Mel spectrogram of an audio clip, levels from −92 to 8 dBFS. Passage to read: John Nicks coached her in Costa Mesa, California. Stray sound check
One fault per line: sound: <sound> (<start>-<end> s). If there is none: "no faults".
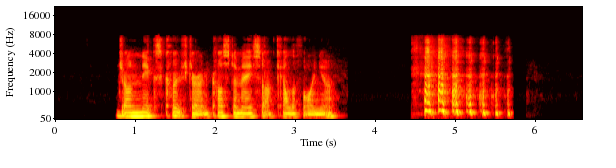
sound: laugh (4.4-5.7 s)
